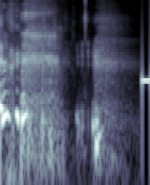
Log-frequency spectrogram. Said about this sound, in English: I'll probably beep it because I think beeps are funny, especially when you say something like c**t.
